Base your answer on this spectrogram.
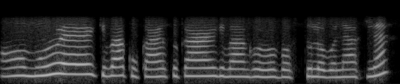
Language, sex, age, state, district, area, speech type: Assamese, female, 18-30, Assam, Dhemaji, rural, conversation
